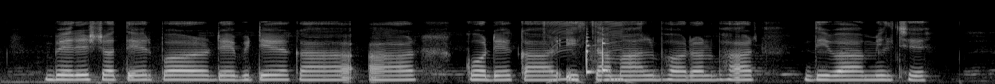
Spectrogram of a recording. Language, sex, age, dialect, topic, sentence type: Magahi, female, 18-24, Northeastern/Surjapuri, banking, statement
